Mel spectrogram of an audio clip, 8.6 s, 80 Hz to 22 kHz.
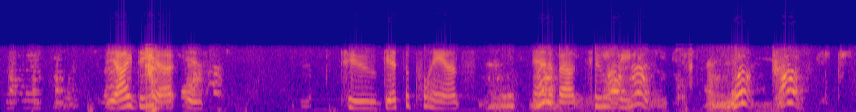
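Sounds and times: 
speech: 0:01.2 - 0:02.3, 0:03.5 - 0:08.1
dog barking: 0:05.3 - 0:08.1.

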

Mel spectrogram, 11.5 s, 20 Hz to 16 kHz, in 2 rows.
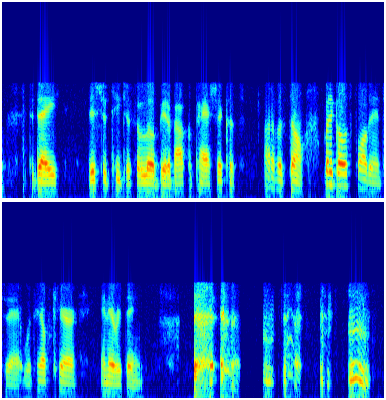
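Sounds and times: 
speech: 0:00.4 - 0:07.9, 0:08.6 - 0:09.8
person coughing harshly: 0:08.6 - 0:11.3
person clearing throat: 0:08.6 - 0:11.4.

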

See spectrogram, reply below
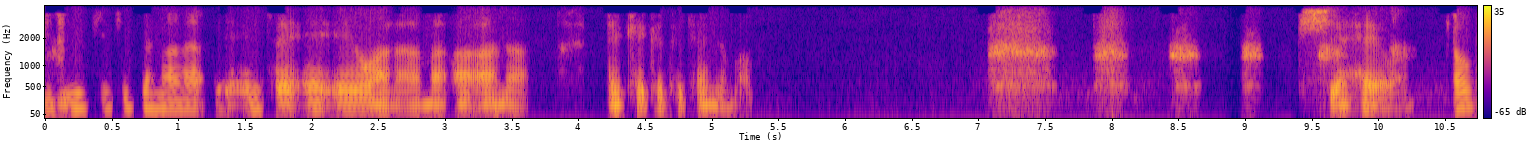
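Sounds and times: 
speech: 0:00.0 - 0:05.4, 0:07.1 - 0:08.1, 0:09.5 - 0:10.7
wheezy breaths drawn in during a guided blessing meditation: 0:07.1 - 0:09.2.

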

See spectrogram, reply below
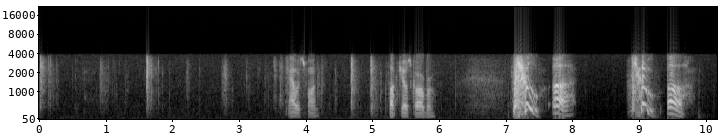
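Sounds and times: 
speech: 0:03.8 - 0:04.4, 0:05.3 - 0:06.0, 0:07.7 - 0:08.1, 0:08.9 - 0:09.8
loud sneeze: 0:07.1 - 0:07.8, 0:08.8 - 0:09.4.

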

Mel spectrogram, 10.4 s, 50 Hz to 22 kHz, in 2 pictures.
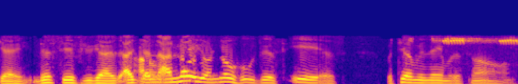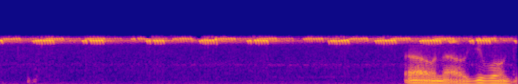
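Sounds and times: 
speech: 0:00.0 - 0:05.2, 0:09.2 - 0:10.3
dense chorus of crickets chirping in high pulsing trills: 0:04.1 - 0:10.3.

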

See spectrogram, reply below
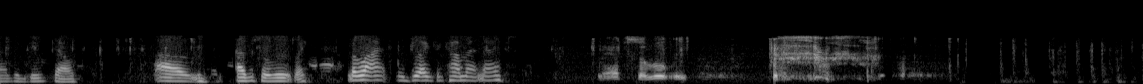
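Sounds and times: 
speech: 0:00.0 - 0:00.9, 0:01.5 - 0:05.2, 0:06.0 - 0:07.0, 0:07.7 - 0:08.4
rapid irregular clicks: 0:00.0 - 0:07.8, 0:08.6 - 0:11.4
harsh raspy cough: 0:07.7 - 0:08.9.

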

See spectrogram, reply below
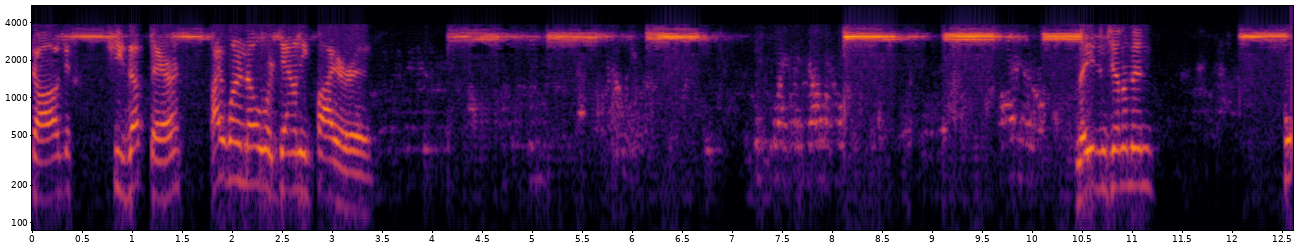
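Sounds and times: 
fire alarm buzzing over a stadium PA as a rally sound: 0:00.0 - 0:03.2, 0:04.2 - 0:07.2, 0:08.1 - 0:10.9, 0:12.1 - 0:12.6
speech: 0:00.0 - 0:03.5, 0:10.4 - 0:11.3
crowd and voices at a playoff football game: 0:00.0 - 0:12.6.

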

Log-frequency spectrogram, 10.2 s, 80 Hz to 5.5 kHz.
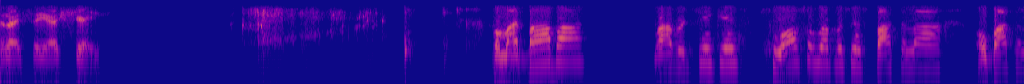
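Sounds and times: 
speech: 0:00.0 - 0:01.1, 0:04.9 - 0:05.9, 0:06.5 - 0:10.2
water pouring from a glass in a splashing stream: 0:02.3 - 0:04.2.

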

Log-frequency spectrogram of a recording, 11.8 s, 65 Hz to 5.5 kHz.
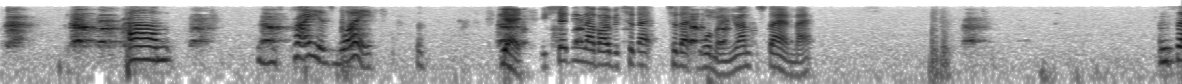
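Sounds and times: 
dog barking: 0:00.0 - 0:01.3, 0:01.9 - 0:03.0, 0:05.0 - 0:07.7, 0:09.6 - 0:10.0
speech: 0:01.3 - 0:01.8, 0:02.6 - 0:04.3, 0:05.0 - 0:08.2, 0:11.6 - 0:11.8.

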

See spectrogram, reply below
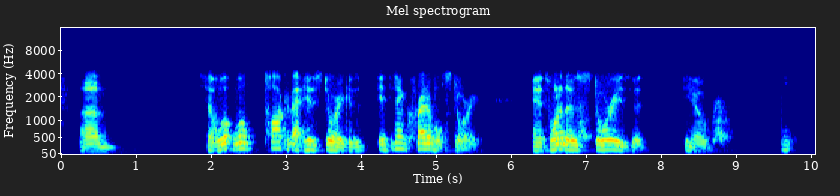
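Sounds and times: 
speech: 0:00.2 - 0:00.8, 0:02.0 - 0:05.7, 0:06.3 - 0:08.9, 0:09.6 - 0:09.8
dog barking outside at a squirrel in a tree: 0:06.8 - 0:07.2, 0:08.7 - 0:09.0.

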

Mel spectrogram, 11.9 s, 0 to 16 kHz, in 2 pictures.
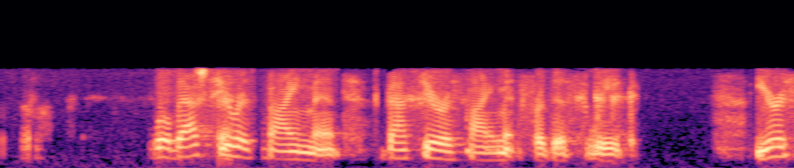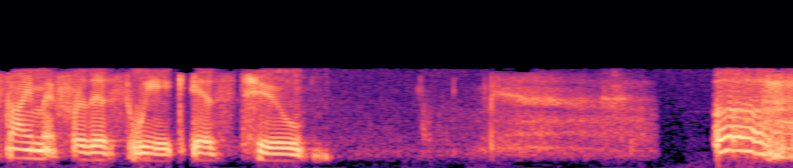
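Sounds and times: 
speech: 0:01.2 - 0:04.8, 0:05.6 - 0:08.4
heavy breathing: 0:05.3 - 0:05.7, 0:09.6 - 0:10.9.

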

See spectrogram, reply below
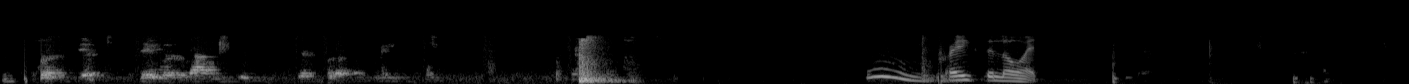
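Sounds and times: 
indistinct voices talking: 0:00.4 - 0:04.4
door shutting with a thud: 0:05.7 - 0:06.4
speech: 0:09.6 - 0:10.5.

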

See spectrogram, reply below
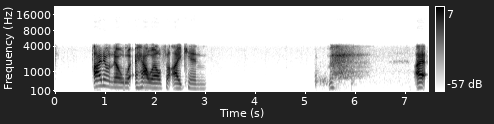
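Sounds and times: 
speech: 0:00.8 - 0:03.1, 0:05.5 - 0:05.8, 0:07.2 - 0:07.4
deep breath with a slight wheeze in a breathing exercise: 0:05.3 - 0:07.2.

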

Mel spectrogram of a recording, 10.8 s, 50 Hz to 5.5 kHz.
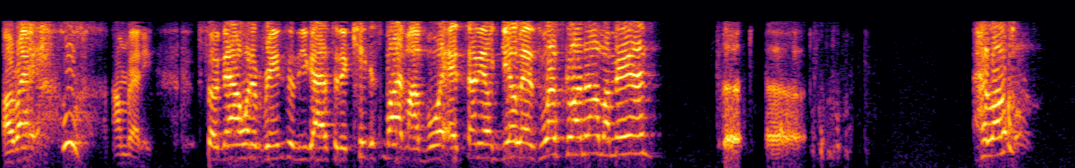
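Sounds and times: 
speech: 0:00.0 - 0:06.6, 0:07.2 - 0:08.4, 0:09.8 - 0:10.4
belch: 0:07.2 - 0:08.8.

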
